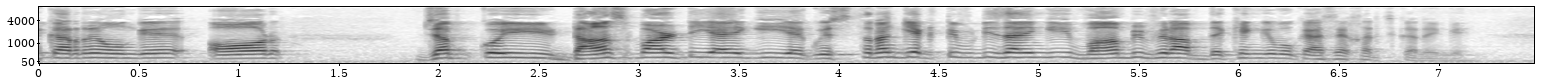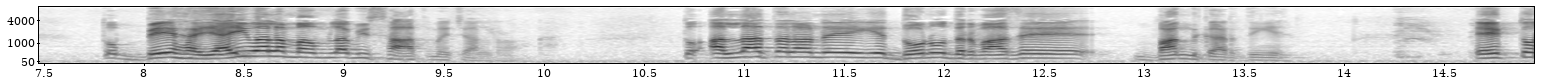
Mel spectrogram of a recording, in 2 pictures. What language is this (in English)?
Urdu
